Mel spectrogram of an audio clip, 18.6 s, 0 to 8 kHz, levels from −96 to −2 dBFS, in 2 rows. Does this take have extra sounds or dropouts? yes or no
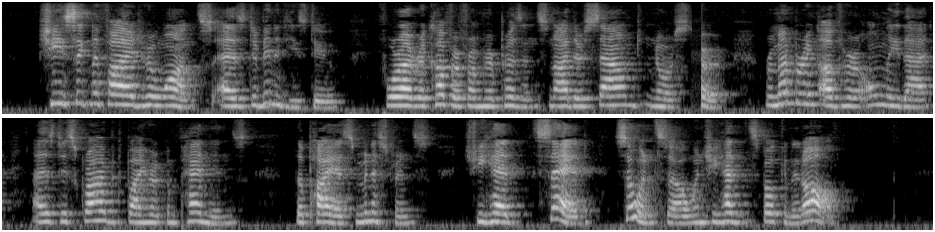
yes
